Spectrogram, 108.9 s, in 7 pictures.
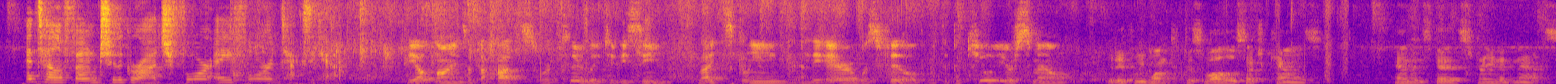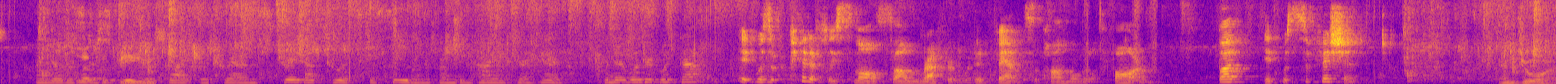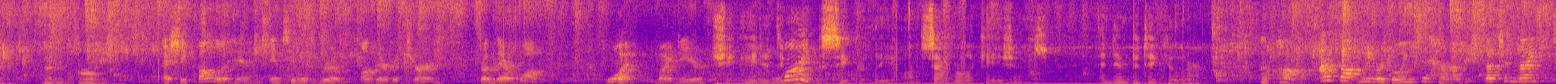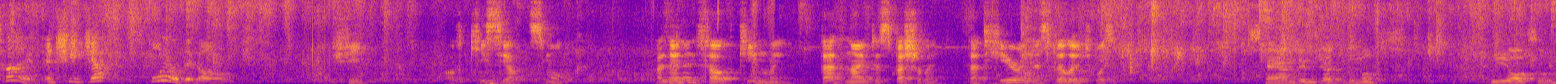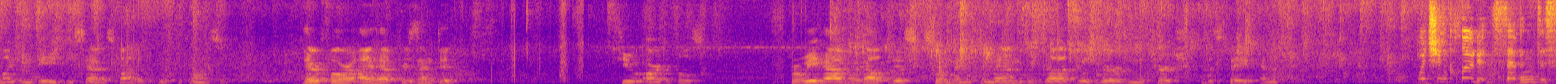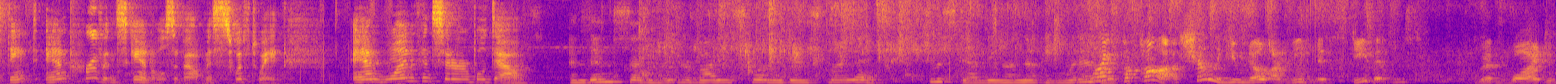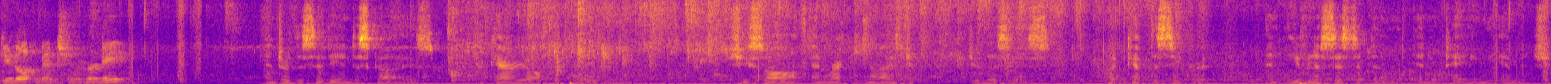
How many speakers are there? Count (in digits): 8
